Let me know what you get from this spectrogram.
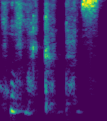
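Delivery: high, soft, breath-only gasp of words; aghast whispered reaction; hushed dismay. Retold or imitated. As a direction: whisper it in disbelief. Older sister's retold dismayed reaction.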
